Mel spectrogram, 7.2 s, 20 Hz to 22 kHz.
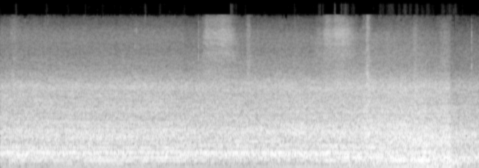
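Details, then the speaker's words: Vintage Penncrest (Lakewood) 50 box fan, 2.25 amp McMillan shaded-pole motor with winged stator, dusty and not yet cleaned or oiled, on high: steady air rush, no knocking or rubbing, 2.36 A, 185 W, 0.66 power factor; normal running. "Alright, let's go up to high speed. Came up to speed without a problem."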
